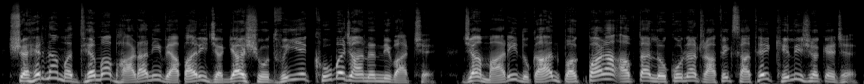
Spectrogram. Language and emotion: Gujarati, happy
